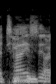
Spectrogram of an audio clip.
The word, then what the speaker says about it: Tizen: There's also these alternative operating systems like Tizen, if I'm saying that right. – Yeah, Tizen.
